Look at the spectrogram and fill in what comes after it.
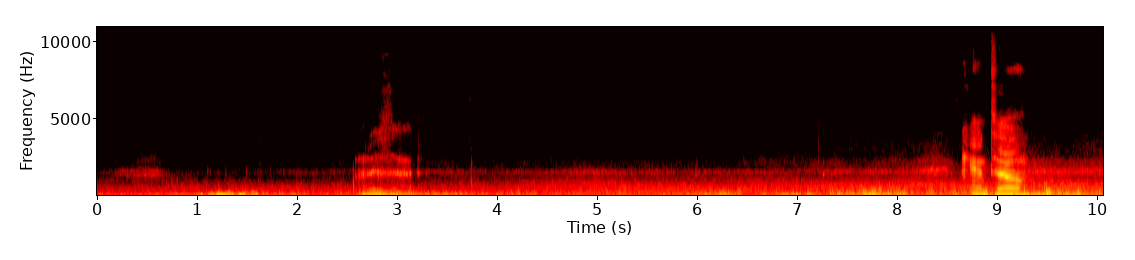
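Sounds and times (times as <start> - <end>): wind rumbling on microphone: 0.8 - 10.0.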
